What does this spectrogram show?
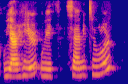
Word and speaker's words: Thuilier: are here with Sammi tuler it's right tuler the the pronunciation Sam it's not easy hi kolina uh it's it's TR it's a French name but uh it's really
